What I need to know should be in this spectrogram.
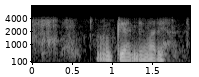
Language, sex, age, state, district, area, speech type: Telugu, female, 30-45, Telangana, Warangal, rural, conversation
